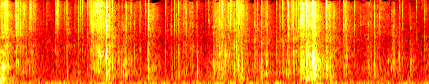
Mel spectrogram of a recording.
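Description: Trading card pack wrapper crinkling and tearing as it is opened, in several short rustling bursts.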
